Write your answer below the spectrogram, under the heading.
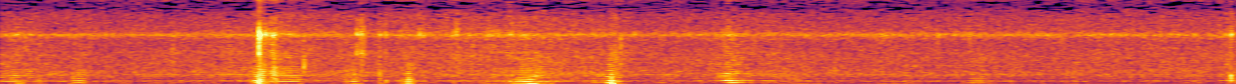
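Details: Steady low droning of bees taken from a birdhouse and moved into a bee box, with a few sharp clicks and a soft knock standing out against the even hum.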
